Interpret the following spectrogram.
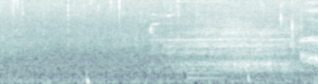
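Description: Faint breathing in a quiet room, with one soft thump about a third of the way in.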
